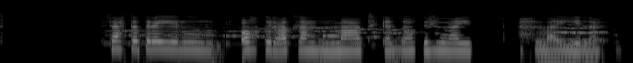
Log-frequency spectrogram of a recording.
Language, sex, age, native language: Icelandic, male, 12, Icelandic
